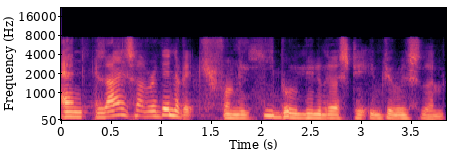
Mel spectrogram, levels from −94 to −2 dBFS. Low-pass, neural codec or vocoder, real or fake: 7.2 kHz; codec, 16 kHz in and 24 kHz out, 0.6 kbps, FireRedTTS-2 codec; fake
